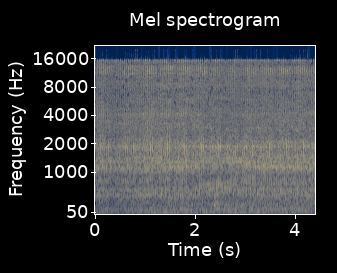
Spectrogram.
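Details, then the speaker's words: Audi A4 1.8 petrol engine idling after misfire on cylinders one and four, coils swapped then dead spark plugs replaced: steady even idle with no stumble; misfire gone. "Alhamdulillah setelah kita ganti busi ya ee fir-nya hilang."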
